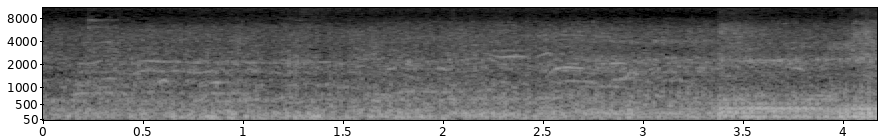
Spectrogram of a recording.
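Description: A motor vehicle engine running with a steady low hum, growing louder near the end.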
